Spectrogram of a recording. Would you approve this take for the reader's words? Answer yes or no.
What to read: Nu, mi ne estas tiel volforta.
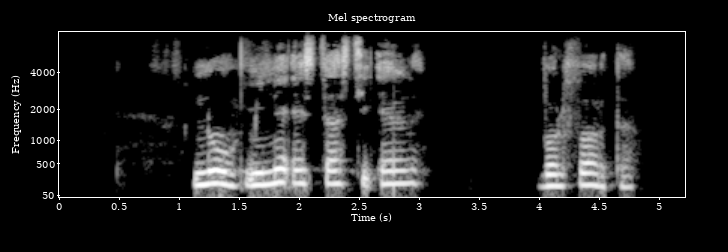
yes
